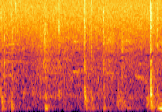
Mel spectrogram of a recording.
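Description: Computer keyboard typing: a handful of faint, unevenly spaced keystroke clicks.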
